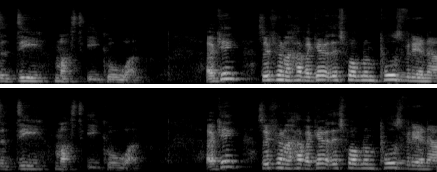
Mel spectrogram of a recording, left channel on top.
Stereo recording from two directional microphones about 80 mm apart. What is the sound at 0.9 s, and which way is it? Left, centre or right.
Speech, left.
